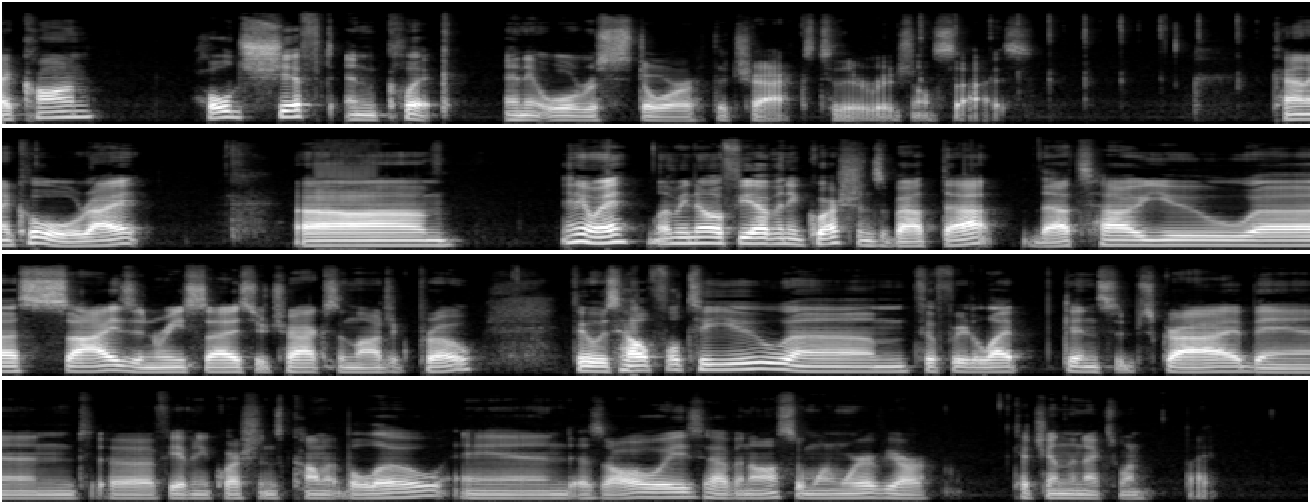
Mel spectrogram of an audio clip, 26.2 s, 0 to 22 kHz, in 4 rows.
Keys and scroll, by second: 4.4 ctrl+alt+shift+Down, 5.1 ctrl+alt+Up, 7.0 ctrl+alt+Down.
